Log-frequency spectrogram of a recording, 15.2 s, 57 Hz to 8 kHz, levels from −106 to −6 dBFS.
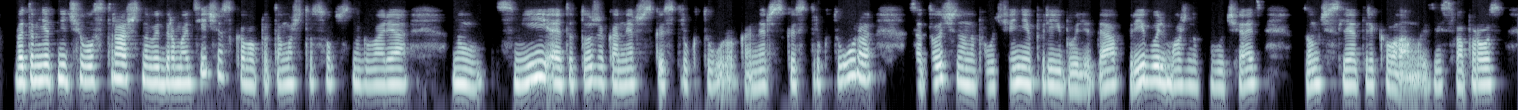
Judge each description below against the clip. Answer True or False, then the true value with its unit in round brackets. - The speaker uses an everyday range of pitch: False (2.3 semitones)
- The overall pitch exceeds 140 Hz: True (190 Hz)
